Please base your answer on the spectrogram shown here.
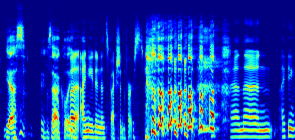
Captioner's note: both laugh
